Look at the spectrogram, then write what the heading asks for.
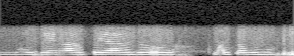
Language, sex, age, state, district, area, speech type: Manipuri, female, 30-45, Manipur, Kangpokpi, urban, conversation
